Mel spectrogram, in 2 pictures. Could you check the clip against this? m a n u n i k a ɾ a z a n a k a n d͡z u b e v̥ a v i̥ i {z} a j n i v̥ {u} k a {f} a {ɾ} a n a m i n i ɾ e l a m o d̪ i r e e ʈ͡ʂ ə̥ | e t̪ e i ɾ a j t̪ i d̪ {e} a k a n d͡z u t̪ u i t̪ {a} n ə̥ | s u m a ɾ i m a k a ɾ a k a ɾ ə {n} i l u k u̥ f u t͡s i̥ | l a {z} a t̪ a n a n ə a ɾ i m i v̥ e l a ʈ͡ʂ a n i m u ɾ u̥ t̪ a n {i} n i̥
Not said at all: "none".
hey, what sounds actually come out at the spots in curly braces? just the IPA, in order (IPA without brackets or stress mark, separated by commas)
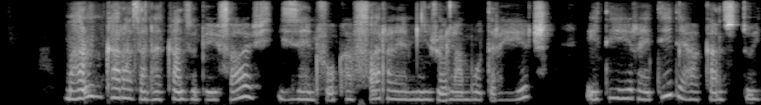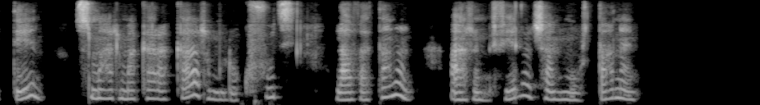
z, o, f, ɾ, e, e, m, v, a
